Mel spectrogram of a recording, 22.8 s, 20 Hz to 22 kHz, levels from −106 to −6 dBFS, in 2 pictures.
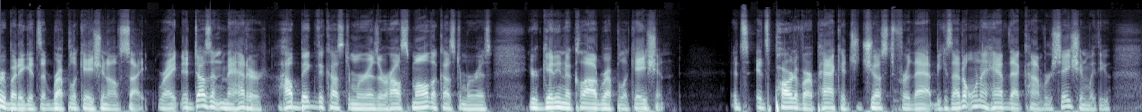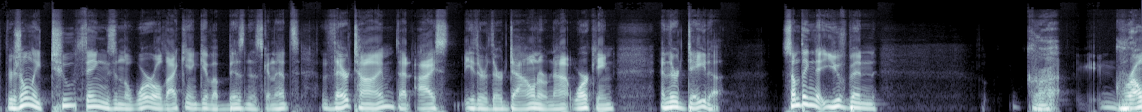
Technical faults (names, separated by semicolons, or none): damaged data in a compressed stream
